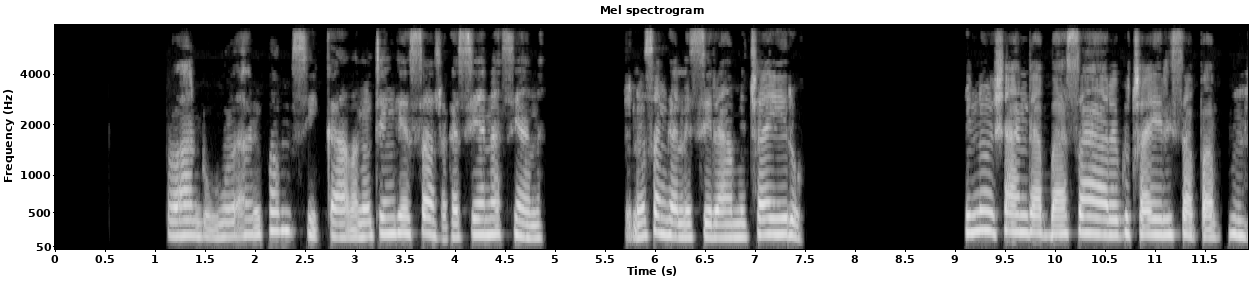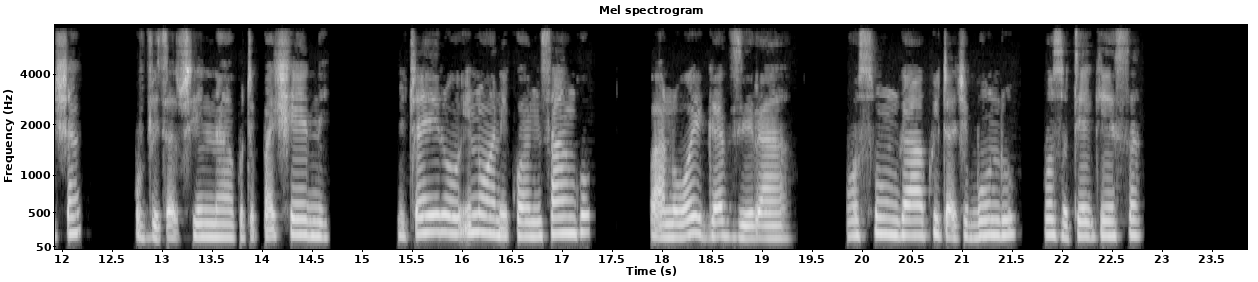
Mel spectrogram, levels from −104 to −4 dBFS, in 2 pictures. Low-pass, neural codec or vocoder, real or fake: 7.2 kHz; none; real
